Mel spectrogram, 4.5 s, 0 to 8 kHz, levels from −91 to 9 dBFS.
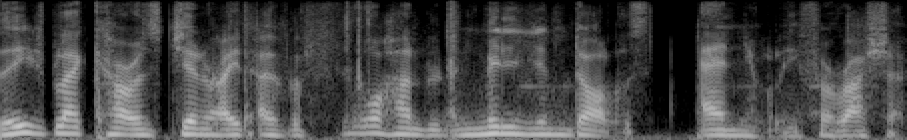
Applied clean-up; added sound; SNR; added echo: neural diffusion model UNIVERSE++.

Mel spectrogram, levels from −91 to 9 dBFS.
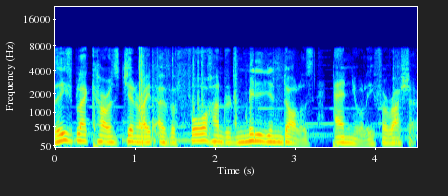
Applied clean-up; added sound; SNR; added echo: none; Telephone; 14 dB; none.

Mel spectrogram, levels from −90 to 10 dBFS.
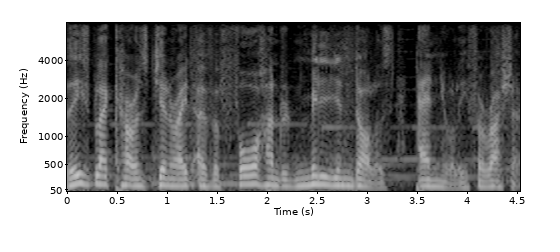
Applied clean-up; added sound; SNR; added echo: none; none; none; none.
